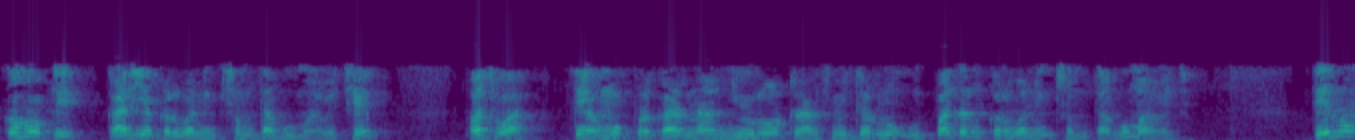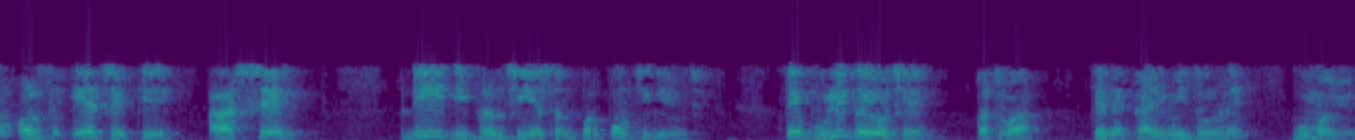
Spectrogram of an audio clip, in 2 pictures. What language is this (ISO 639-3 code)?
guj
